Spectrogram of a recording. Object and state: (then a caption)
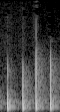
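Baked bread loaf, hollow (done). Five knocks on the crust of a finished no-knead bread loaf give short, hollow thumps with a low, resonant body and almost no ring. The hollow sound shows the loaf is baked through; when cut open, its crumb was a little denser than expected but still okay.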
